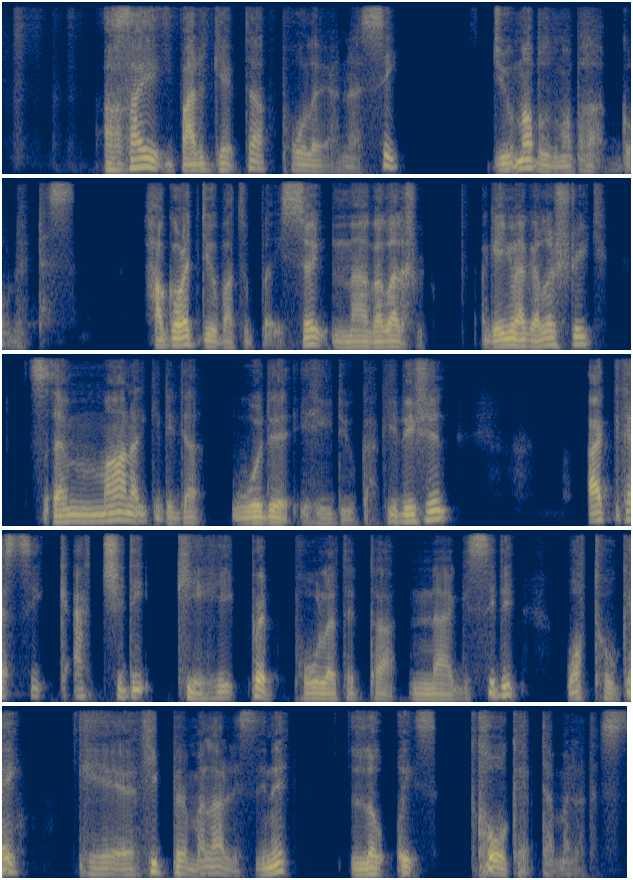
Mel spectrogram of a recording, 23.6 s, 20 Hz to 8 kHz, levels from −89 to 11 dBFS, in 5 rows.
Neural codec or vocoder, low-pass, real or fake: codec, 16 kHz in and 24 kHz out, 0.4 kbps, LongCat-Audio-Codec, fine tuned four codebook decoder; 7.2 kHz; fake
